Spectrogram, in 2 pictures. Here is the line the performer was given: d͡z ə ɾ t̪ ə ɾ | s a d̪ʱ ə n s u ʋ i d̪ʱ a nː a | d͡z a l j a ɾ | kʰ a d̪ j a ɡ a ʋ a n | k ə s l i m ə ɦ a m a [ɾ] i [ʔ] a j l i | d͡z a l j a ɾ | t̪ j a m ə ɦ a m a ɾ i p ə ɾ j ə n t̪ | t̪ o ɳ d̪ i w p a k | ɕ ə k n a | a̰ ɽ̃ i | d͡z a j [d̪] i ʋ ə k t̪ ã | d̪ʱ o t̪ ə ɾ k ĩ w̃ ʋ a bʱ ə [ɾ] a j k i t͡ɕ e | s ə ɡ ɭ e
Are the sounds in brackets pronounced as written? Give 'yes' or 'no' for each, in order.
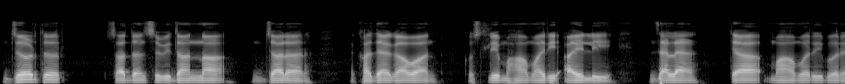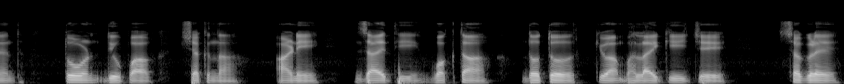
yes, yes, no, no

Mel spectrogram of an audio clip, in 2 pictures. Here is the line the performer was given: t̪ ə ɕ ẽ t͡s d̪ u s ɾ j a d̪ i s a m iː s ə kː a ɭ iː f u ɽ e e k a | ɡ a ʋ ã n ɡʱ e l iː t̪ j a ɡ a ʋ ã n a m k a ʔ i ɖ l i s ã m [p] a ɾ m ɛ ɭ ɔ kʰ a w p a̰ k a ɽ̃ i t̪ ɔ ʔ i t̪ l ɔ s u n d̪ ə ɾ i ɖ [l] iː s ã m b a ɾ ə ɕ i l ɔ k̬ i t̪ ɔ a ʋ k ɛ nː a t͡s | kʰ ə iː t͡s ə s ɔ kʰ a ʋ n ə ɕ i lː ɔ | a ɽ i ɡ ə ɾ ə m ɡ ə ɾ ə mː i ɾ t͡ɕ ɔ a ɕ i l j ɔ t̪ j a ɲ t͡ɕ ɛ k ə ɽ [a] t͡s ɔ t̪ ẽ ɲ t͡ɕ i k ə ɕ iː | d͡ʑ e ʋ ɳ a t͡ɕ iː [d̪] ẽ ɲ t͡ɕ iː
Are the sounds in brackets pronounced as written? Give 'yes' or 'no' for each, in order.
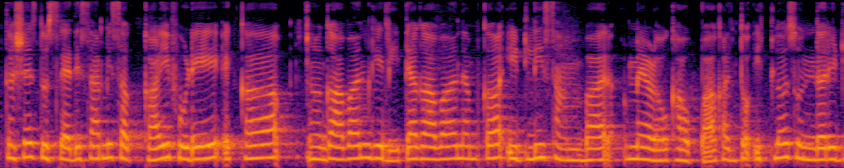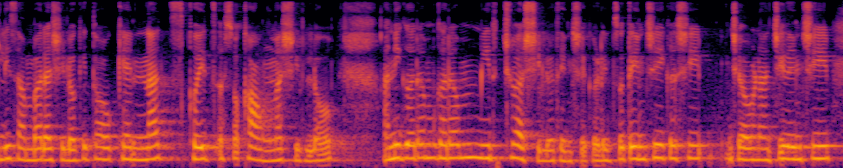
no, yes, no, no

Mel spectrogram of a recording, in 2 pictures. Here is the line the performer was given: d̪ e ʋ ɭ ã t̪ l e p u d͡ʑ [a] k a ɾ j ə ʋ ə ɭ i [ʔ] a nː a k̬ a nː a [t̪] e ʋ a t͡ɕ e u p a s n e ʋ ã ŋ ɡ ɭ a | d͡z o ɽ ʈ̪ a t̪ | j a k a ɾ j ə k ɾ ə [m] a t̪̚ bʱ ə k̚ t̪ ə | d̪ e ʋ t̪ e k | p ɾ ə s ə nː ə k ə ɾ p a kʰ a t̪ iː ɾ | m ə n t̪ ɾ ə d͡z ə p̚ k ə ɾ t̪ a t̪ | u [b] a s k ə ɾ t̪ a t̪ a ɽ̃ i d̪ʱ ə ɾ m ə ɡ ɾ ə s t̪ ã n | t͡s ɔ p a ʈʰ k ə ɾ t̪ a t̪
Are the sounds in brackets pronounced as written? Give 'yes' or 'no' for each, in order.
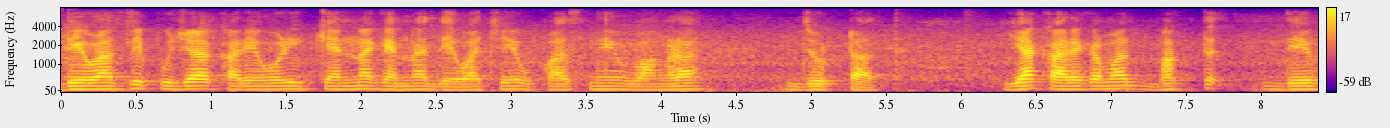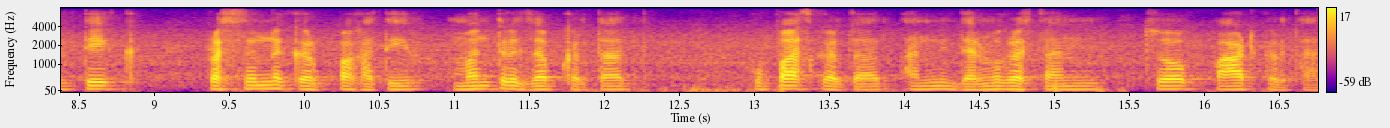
yes, no, no, yes, no

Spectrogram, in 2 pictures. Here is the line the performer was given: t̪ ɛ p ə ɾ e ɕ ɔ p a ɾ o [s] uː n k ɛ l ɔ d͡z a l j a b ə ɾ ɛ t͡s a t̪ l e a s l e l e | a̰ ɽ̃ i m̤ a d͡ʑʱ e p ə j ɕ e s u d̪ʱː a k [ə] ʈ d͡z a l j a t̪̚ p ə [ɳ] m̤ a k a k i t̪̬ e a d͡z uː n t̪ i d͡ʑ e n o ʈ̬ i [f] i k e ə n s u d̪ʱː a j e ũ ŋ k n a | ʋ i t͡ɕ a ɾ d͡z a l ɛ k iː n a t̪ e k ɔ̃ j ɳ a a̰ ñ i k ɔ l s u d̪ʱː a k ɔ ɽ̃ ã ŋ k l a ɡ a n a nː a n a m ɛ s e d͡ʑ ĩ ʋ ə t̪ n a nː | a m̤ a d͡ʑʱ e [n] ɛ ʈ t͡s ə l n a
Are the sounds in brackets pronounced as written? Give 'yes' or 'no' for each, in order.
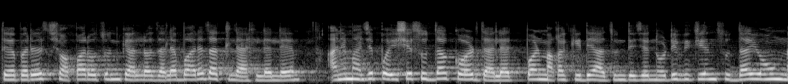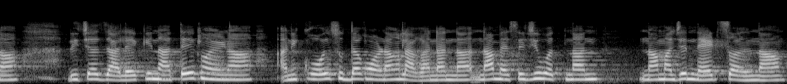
no, yes, yes, yes, yes

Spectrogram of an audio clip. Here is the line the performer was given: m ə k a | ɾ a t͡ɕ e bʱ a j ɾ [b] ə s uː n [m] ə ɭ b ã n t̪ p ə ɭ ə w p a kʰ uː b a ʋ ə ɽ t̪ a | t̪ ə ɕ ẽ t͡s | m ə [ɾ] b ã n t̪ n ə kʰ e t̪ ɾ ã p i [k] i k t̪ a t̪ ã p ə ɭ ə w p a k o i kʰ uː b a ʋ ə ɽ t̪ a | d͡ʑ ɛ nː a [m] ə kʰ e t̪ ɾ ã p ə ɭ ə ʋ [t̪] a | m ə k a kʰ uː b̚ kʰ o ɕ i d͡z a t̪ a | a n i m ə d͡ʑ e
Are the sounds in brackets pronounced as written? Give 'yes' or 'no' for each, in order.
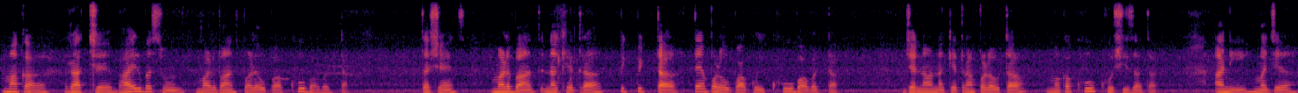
yes, yes, no, no, no, yes

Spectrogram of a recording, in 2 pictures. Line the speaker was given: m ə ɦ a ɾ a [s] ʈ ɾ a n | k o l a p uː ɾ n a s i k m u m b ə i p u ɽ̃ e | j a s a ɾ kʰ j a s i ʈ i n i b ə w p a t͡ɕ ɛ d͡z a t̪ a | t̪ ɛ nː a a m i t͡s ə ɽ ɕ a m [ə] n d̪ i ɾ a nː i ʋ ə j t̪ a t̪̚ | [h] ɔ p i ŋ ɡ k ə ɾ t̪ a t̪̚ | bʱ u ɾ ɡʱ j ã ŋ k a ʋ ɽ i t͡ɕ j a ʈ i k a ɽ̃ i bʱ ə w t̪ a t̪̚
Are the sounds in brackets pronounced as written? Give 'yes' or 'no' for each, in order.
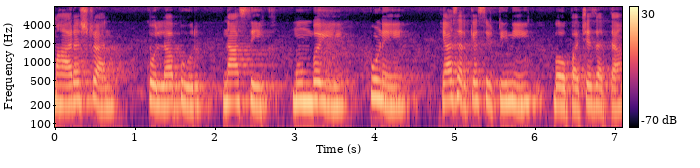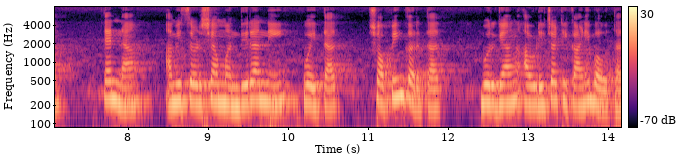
no, yes, no

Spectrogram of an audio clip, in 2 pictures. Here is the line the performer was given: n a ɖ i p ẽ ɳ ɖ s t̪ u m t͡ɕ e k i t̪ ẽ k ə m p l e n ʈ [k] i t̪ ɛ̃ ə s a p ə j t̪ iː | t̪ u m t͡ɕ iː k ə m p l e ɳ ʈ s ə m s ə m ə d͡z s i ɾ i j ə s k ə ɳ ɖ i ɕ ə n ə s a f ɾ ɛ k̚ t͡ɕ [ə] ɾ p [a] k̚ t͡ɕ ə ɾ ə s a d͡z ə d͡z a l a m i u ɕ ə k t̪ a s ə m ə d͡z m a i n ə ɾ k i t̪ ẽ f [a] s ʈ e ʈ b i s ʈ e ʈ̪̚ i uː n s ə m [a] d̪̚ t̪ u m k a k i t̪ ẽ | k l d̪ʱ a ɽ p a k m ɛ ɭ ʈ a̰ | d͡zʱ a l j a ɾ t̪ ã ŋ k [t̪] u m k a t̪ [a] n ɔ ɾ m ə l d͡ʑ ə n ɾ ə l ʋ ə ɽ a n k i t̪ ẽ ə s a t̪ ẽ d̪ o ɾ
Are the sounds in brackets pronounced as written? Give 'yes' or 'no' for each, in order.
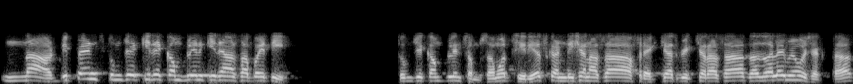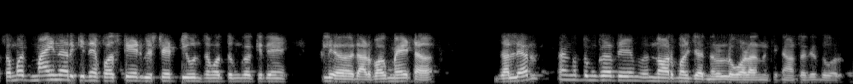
yes, yes, no, no, no, yes, no

